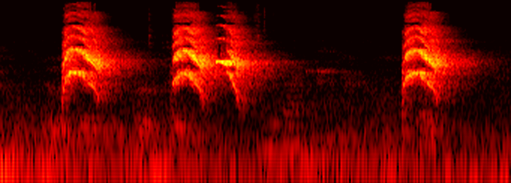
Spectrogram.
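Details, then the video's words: Budgerigar chirping indoors: three loud, harsh, arching squawks, each rising then falling, the first two about a second apart and the third after a longer gap, with a faint low hum underneath. "Budgies Chirping sound"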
